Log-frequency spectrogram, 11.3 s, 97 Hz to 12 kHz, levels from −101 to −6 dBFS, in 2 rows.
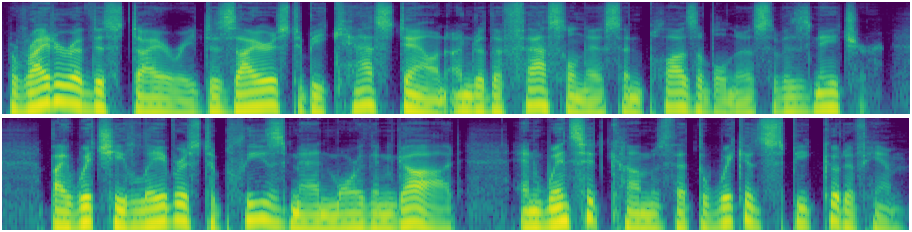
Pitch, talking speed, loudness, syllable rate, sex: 110 Hz, 205 wpm, -19 LUFS, 5.4 syllables/s, male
